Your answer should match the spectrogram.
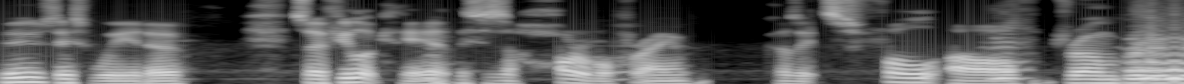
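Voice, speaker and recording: A man's voice: medium pitch, a little mellow, no echo, poor audio. A man with a mild Scouse-Wigan accent, narrating a beekeeping vlog outdoors at his hives, chatting and scolding the bees as he works. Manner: chatty, talks to his bees, voice jumps up when startled. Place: outdoors at beehives in a bee suit. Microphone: mic clipped close, bees crawling on it.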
